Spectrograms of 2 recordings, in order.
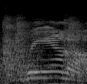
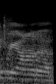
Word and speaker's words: Rihanna: It's a Rihanna song. Rihanna. I'm sorry. I say Rihanna, but it's Rihanna. She says Rihanna.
